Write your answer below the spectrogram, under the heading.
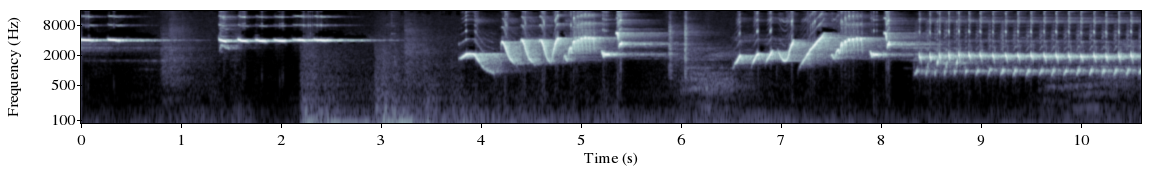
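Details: White-rumped shama singing a long, stream-like song meant to rouse other shamas for competitive singing. Steady high whistles, a low rumble, then stepped rising whistled phrases, ending in a fast, even, pulsing trill.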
